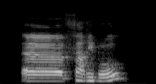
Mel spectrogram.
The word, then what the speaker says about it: Faribault: Nicolas Faribault. – Yeah. – It's a French name. So.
